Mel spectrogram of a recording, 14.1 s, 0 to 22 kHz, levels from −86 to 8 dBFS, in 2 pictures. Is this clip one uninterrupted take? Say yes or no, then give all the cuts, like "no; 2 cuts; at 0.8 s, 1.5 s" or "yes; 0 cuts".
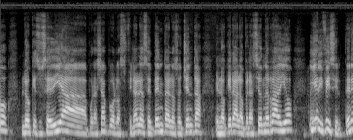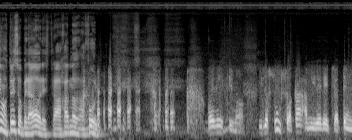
no; 2 cuts; at 6.3 s, 12.2 s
